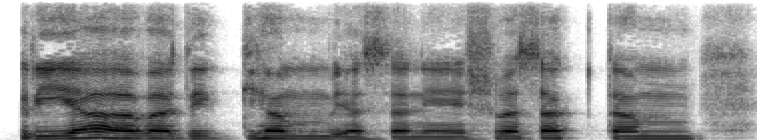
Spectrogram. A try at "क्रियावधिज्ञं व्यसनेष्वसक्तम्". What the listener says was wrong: क्रियावधिज्ञम, not Mahaprana here. क्रियावधिज्ञं व्यसनेष्वसक्तम्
